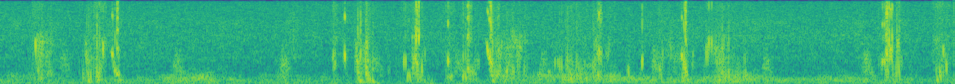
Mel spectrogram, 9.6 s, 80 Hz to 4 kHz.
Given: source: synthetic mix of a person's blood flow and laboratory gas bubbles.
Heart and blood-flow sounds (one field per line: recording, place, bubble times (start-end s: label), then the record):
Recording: Doppler ultrasound of blood flow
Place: subclavian vein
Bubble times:
0.33-0.56 s: bubbles
0.80-1.25 s: bubbles
3.33-3.40 s: bubbles
3.43-3.51 s: bubbles
3.54-3.80 s: bubbles
4.01-4.29 s: bubbles
4.46-4.57 s: bubbles
4.61-4.82 s: bubbles
4.85-5.31 s: bubbles
5.47-6.22 s: bubbles
6.26-6.34 s: bubbles
6.40-6.47 s: bubbles
6.58-6.97 s: bubbles
7.04-7.50 s: bubbles
8.80-9.05 s: bubbles
9.34-9.52 s: bubbles
From the record:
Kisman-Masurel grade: 233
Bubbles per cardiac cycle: several, 3 to 8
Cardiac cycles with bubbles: 50 to 99%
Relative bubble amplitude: loud (0.450 to 0.775)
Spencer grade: 3 (all of the cardiac periods contain showers or single bubble signals, but not dominating or overriding the cardiac motion signals)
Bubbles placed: anywhere in the cardiac cycle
